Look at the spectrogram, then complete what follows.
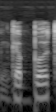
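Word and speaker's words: גבות: Gimel avec un patar, donc ga, un bet. Cette fois-ci, le vet devient bet. On expliquera pourquoi dans une autre leçon. Donc c'est un bet avec le point intérieur qui est accompagné d'un cholam vav. Donc c'est le vav avec le point qui se trouve au-dessus du vav. Donc ça va faire bet plus le cholam vav bo.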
